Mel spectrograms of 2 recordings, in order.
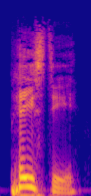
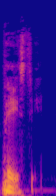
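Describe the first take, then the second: First: The A vowel is emphasized and drawn out. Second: The A vowel is plain and not emphasized.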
